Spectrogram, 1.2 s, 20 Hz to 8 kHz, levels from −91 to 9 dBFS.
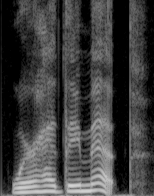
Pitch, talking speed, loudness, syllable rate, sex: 220 Hz, 210 wpm, -14 LUFS, 6.4 syllables/s, female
